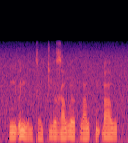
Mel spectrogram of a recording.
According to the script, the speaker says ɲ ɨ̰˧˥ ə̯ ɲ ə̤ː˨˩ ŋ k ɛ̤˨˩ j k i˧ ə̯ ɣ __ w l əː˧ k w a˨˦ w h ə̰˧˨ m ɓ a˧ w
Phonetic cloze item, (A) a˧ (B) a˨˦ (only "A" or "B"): B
